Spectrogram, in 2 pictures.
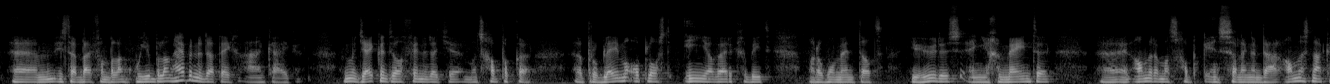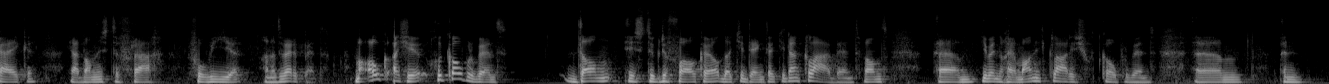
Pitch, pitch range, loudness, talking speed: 120 Hz, 110-135 Hz, -32 LUFS, 200 wpm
